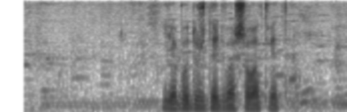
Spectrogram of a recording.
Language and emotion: Russian, neutral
